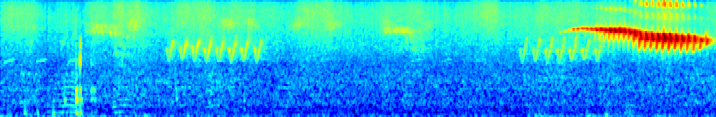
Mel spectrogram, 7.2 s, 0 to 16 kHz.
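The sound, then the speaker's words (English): An orange-crowned warbler sings, with short rapid trilled bursts of high chirps followed by a louder, sustained high buzzy trill near the end, over a faint background hiss. “his Orange Crown Warbler number 2.”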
